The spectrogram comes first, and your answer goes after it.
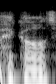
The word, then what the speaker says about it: Hecate: that the friends of Hecate or Hecate, as Charles always likes to call them, which is a mispronunciation, is Hecate, but apparently the guy called them Hecate just to show off, I think.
